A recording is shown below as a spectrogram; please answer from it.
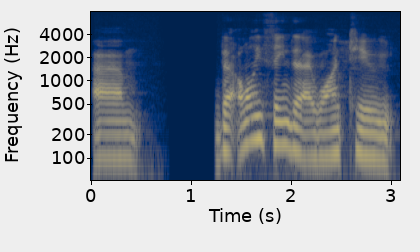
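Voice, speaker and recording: A young man co-hosting a casual podcast chat, talking slowly with many ums and restarts. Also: fairly low pitch, expressive. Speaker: podcast co-host. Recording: dull lo-fi sound.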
